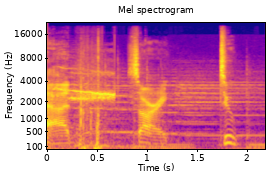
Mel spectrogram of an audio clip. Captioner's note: Angry Eagle SFX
